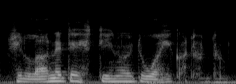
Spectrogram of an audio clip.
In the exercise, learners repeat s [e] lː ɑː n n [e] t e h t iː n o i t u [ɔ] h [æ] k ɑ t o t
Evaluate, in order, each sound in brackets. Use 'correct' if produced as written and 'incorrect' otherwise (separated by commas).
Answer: incorrect, correct, correct, incorrect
